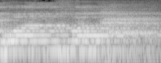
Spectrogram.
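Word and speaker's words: الْفَتْح: nasullahi walfat walfat walfath ada ahnya ya Hnya Itu kelihatan Wal Fath ah asah Nah jadi Hnya kita kelihatan Jadi kalau ada yang baca itu salah Hnya belum kedengaran I kanak salah oke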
